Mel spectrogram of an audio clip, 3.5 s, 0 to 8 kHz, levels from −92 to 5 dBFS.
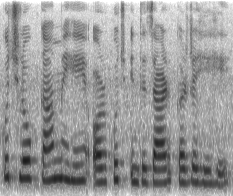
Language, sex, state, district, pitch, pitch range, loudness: Hindi, female, Sikkim, Gangtok, 235 Hz, 210-265 Hz, -15 LUFS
